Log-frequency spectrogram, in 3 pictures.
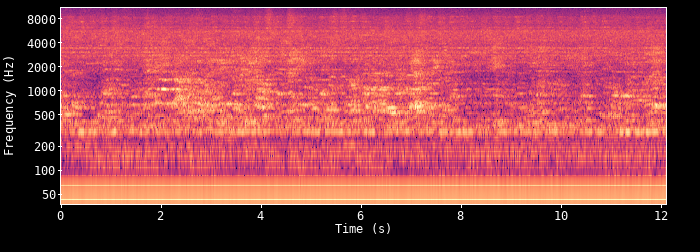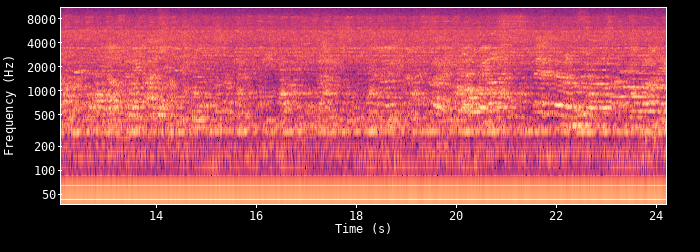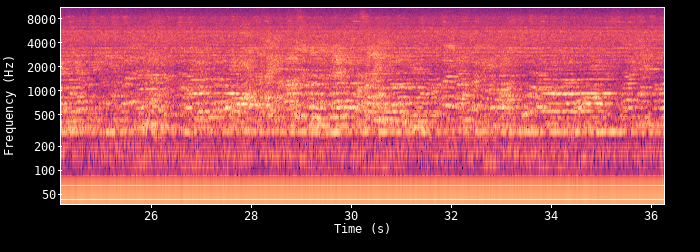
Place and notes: berlin, reuterstraße: bar - the city, the country & me: wc ventilation of yuma bar
wc ventilation at yuma bar, reggae music wafting through the open wc door
the city, the country & me: april 24, 2010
